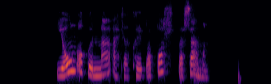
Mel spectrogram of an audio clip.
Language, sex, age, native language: Icelandic, female, 20-29, Icelandic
